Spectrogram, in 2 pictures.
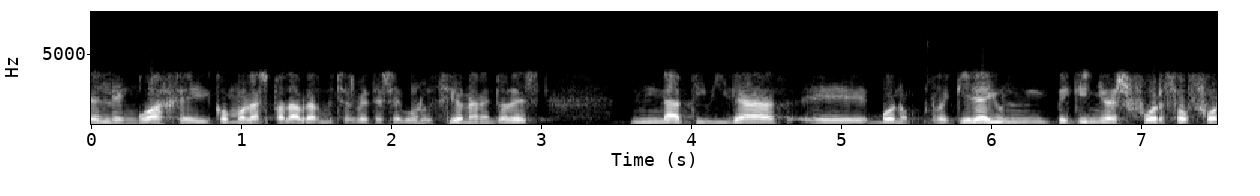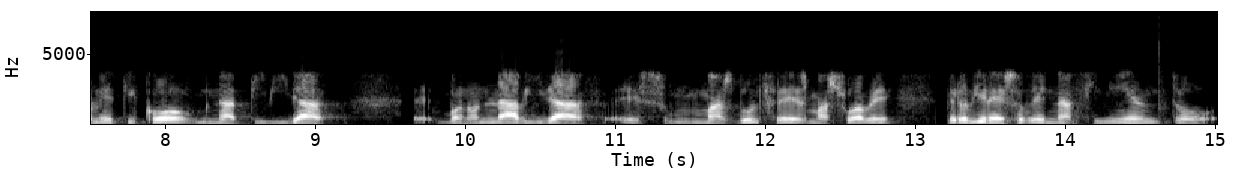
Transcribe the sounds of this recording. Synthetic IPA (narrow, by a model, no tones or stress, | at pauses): elːe̞ŋɡwaxe̞iko̞mo̞laspalaβɾazmut͡ʃazβe̞θe̞se̞β̞o̞luθjo̞nanent̪onθe̞s | nat̪iβiðaðebwe̞no̰re̞kjeɾeaiumpe̞keɲo̞e̞sfwe̞ɾθo̞fo̞ne̞t̪iko̞nat̪iβiðað | bwe̞nonaβ̞iðaðe̞̰smazðulθe̞ezmasːwaβ̞e | pe̞ɾo̞βje̞neeso̞ðe̞naθimjẽ̞nt̪o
